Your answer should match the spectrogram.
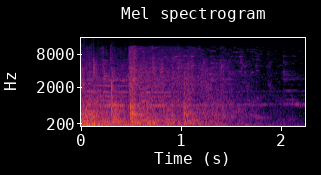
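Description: Tail of a glass smash: broken shards scattering and tinkling, the sound fading steadily away.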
